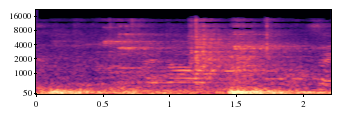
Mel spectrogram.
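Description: Squash rally: the ball is struck and hits the court walls and floor as dull thuds, the loudest about one and a half seconds in.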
